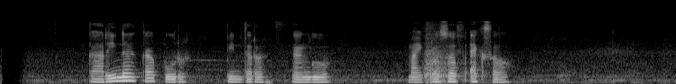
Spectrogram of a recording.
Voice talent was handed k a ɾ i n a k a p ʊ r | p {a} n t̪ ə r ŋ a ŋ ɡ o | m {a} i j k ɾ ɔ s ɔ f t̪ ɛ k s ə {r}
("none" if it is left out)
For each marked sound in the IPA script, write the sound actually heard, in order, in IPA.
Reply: i, a, l

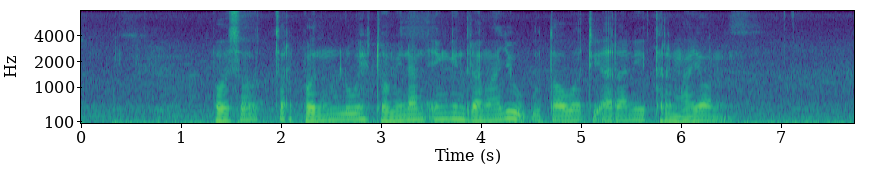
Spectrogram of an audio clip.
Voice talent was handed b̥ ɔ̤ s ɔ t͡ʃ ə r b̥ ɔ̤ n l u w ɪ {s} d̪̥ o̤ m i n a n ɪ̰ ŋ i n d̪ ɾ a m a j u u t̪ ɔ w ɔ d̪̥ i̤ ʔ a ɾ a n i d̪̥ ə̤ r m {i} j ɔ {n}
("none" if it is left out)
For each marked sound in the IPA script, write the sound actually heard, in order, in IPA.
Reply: h, a, n

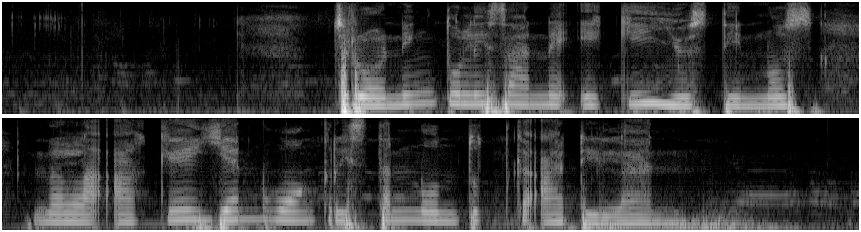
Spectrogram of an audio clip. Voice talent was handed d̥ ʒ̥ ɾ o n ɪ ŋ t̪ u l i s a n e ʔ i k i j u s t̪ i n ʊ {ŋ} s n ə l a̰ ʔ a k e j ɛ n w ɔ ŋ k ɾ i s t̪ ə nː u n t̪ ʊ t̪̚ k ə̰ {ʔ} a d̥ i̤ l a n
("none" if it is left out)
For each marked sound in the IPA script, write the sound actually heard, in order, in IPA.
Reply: none, ʔ

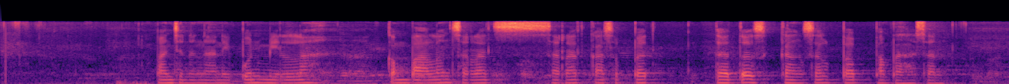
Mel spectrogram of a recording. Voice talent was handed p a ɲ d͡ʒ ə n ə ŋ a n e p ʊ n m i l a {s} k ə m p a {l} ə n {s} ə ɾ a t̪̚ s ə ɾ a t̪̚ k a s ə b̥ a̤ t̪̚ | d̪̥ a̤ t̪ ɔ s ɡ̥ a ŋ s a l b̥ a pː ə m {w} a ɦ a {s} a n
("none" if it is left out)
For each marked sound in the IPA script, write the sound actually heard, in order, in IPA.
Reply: h, l, s, b, s

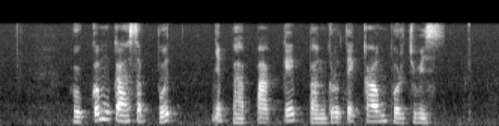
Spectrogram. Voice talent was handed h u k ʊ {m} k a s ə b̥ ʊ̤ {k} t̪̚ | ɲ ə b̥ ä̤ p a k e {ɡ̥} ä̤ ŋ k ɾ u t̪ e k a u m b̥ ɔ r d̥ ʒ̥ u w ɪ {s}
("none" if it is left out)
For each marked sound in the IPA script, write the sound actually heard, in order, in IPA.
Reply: m, none, b̥, s

